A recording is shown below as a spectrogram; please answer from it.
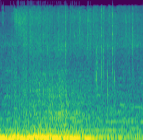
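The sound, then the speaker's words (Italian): A farm and its crops set on fire ignite with a loud, deep booming roar. The low rumble is sustained throughout, then eases slightly toward the end. “Senza preoccuparsi in alcun modo di Thomas, diedero fuoco alla fattoria.”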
